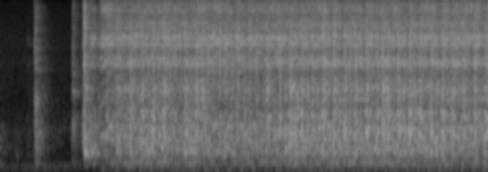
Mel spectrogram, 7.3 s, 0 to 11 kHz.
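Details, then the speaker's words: Yard Machines 38-inch riding mower, 13.5 hp Briggs & Stratton, with starting fluid sprayed in carb: sharp start, then about three labored beats a second churning without catching; cranks but won't start, owner suspects bad, watery fuel, possibly fouled plug. "i think i think the fuel is just so bad in it that it just won't crank for us"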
